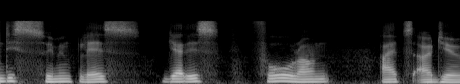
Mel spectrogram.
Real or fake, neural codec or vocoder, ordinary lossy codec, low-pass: fake; codec, 16 kHz, about 1 kbps, DyCAST, with the encoder's durations; none; none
